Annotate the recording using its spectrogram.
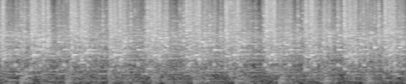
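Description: Music mixed with a dense, irregular clatter of metal cooking pots being beaten with spoons by a protest crowd.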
